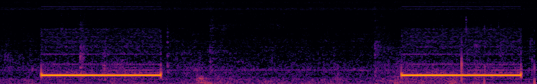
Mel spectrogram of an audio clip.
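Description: Telephone line tones during a call: two long, steady mid-pitched beeps of equal length separated by a pause, loud against a faint low background hiss.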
